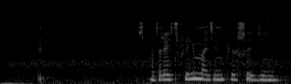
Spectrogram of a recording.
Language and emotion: Russian, neutral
